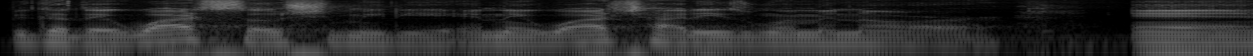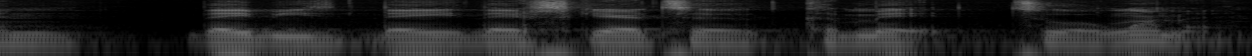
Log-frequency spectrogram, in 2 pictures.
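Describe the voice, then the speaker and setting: A man's voice: medium pitch, steady tone, normal speed, fairly bright tone. A man in his thirties chatting on a podcast, with a voice in the middle of the male range. He talks in a laid-back, slangy way and leans hard on his points. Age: 30s. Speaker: podcast guest. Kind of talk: casual chat.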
